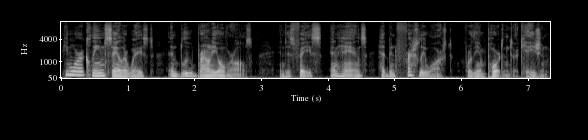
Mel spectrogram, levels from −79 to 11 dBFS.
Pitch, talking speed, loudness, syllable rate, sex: 110 Hz, 190 wpm, -19 LUFS, 5.2 syllables/s, male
